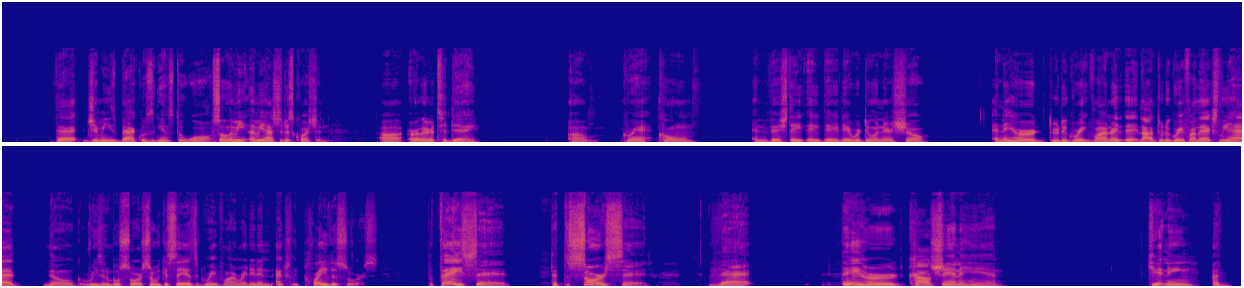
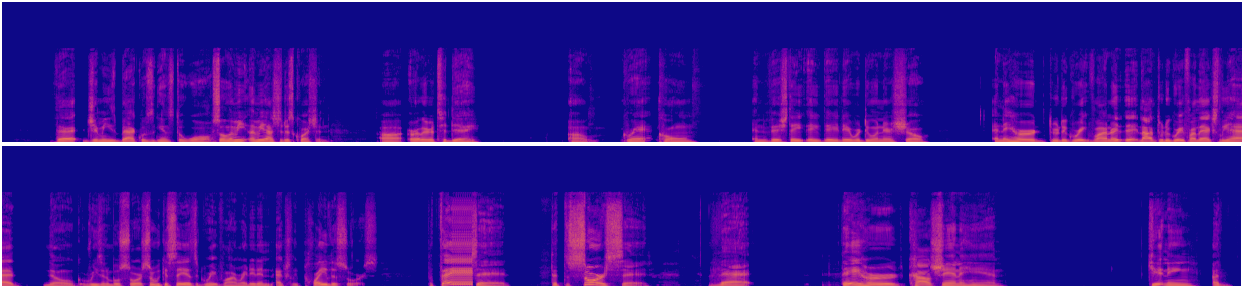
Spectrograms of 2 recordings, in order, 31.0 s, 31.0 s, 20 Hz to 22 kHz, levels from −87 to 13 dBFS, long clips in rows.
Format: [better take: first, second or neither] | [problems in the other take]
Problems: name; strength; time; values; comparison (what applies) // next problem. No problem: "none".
first | audio freezing; at 21 s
